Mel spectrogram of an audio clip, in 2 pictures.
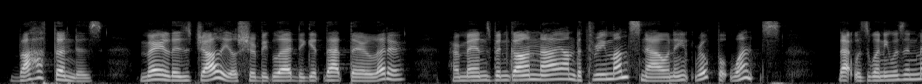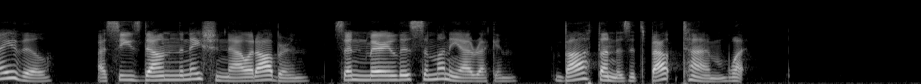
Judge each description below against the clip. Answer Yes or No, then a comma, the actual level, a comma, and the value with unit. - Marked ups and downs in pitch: No, average, 4.5 semitones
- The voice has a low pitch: No, high, 190 Hz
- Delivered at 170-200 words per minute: Yes, average, 185 wpm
